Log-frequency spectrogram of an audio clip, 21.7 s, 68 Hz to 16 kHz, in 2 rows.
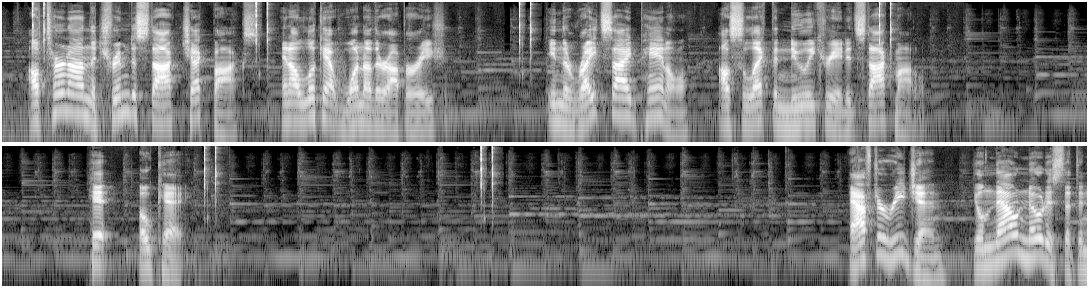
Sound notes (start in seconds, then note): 9.9 soft music; 13.3 mouse clicking; 16.1 soft music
